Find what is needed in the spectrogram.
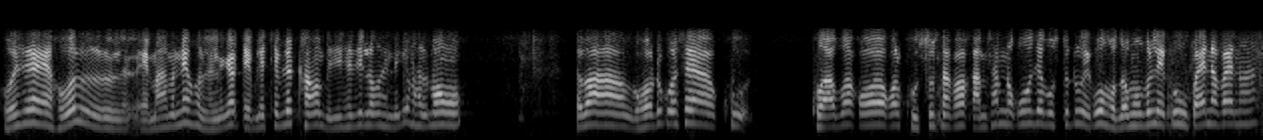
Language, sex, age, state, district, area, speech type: Assamese, male, 18-30, Assam, Lakhimpur, urban, conversation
